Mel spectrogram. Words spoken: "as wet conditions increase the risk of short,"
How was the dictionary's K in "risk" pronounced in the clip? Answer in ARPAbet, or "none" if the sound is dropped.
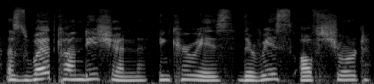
K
